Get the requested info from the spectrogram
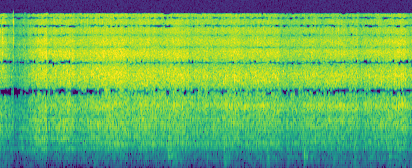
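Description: Seasoned chicken pieces sizzling as they drop into a hot pot of melted lard and caramelised sugar. The sizzle builds over the first second, then holds steady, with a few faint knocks of the spatula against the bowl and pot.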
